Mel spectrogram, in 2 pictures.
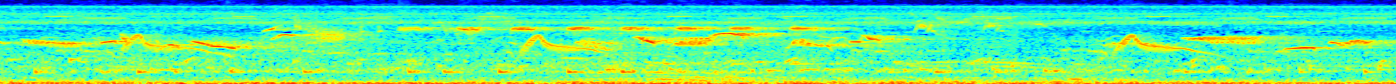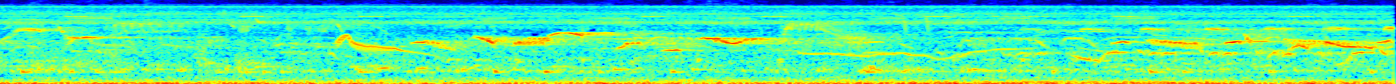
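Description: Many birds chirping and whistling in short rising and falling calls, with a rapidly repeated high note near the start, over a steady low rumble.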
